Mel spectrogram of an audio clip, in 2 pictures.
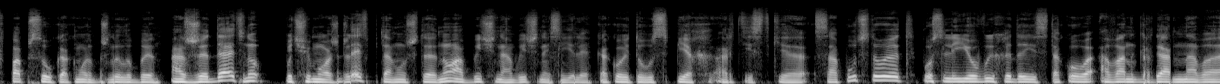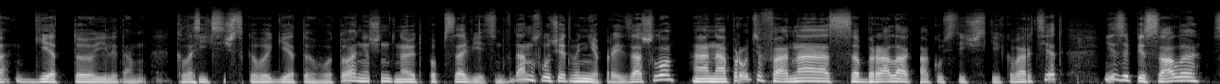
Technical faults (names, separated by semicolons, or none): frames out of order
